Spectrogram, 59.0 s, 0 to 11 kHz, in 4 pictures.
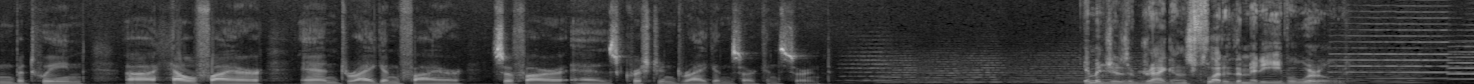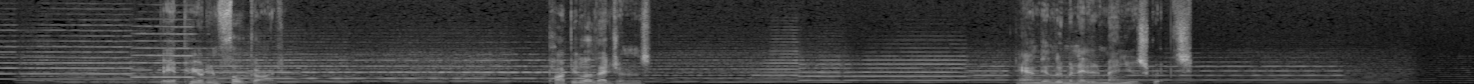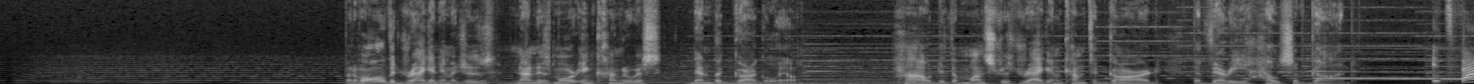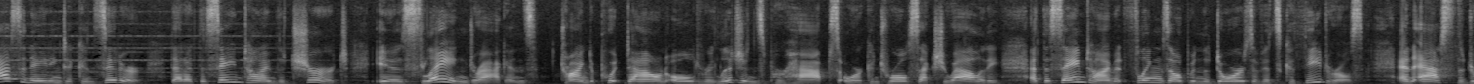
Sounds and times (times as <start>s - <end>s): French horn: 8.4s - 47.1s.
